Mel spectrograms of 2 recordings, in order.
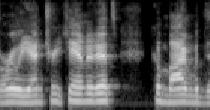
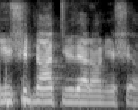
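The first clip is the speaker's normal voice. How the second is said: put-on annoyed, angry voice. Retelling how a daughter complains when silliness starts: imitating annoyed daughter. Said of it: "my daughter gets very mad".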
